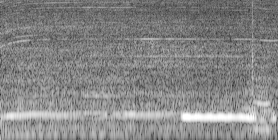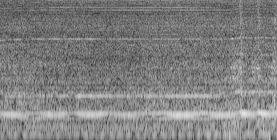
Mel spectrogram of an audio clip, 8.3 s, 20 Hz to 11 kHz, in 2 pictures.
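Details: Dirt Devil Quick-Lite Cyclonic (UD20020) vacuum after service, brushroll checked fine: steady, even motor whine with constant airflow hiss, no rattles or pitch dips; running healthy.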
